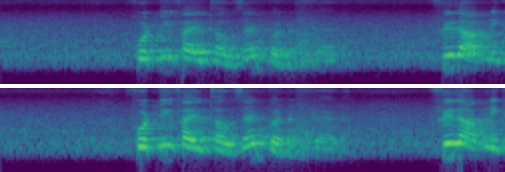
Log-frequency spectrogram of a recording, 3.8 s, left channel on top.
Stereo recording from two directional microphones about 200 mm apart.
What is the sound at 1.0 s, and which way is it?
Speech, 55° right (ahead or behind).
